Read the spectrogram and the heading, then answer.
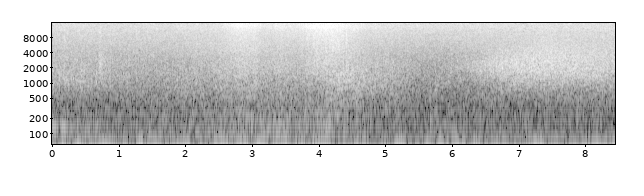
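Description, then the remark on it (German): Steady rushing wind mixed with ocean surf fills the whole stretch, a dense hiss that swells and eases gently as waves roll in. No voices. “Wind und Wellen treiben ihr Spiel mit dieser Musik.”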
